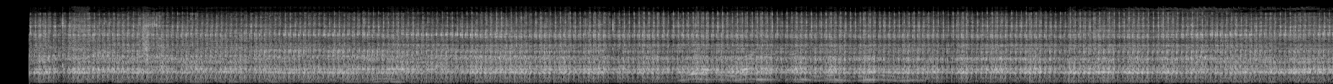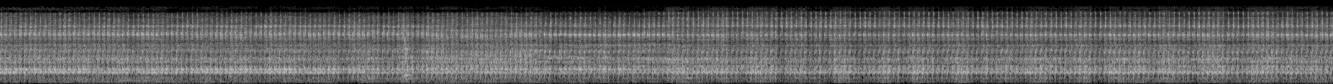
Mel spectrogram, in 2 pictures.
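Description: An engine running steadily, a constant hum with several held tones that does not change.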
